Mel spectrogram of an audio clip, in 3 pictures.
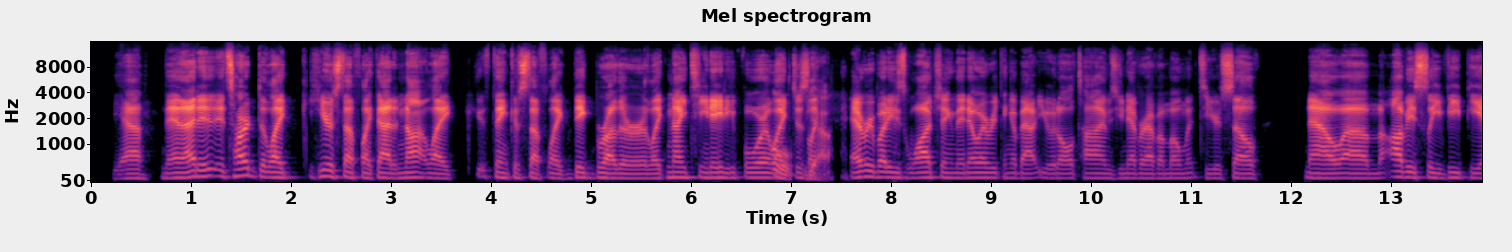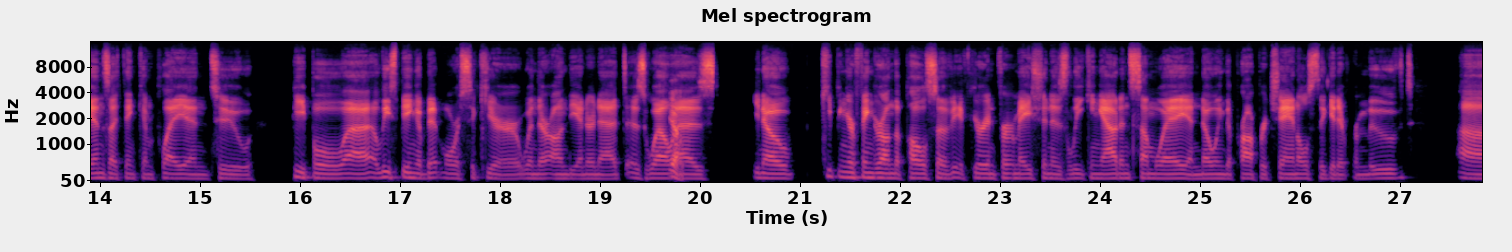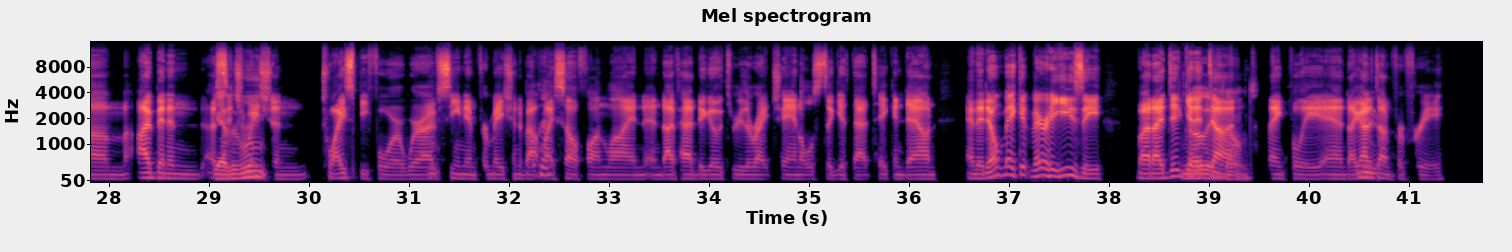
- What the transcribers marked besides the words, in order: laughing while speaking: "nineteen eighty four"; tapping; laughing while speaking: "very easy"
- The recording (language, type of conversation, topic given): English, unstructured, How do you feel about ads tracking what you do online?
